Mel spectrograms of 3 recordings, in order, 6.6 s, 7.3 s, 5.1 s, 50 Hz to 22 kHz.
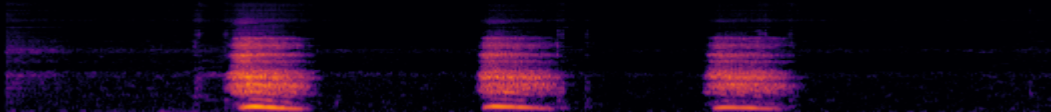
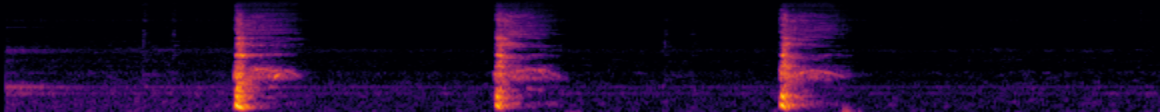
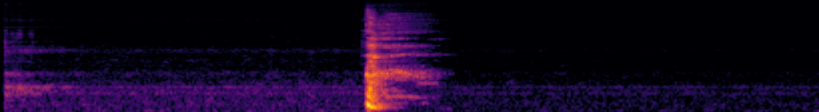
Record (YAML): exhalation_length: 6.6 s
exhalation_amplitude: 11820
exhalation_signal_mean_std_ratio: 0.37
three_cough_length: 7.3 s
three_cough_amplitude: 32766
three_cough_signal_mean_std_ratio: 0.2
cough_length: 5.1 s
cough_amplitude: 32766
cough_signal_mean_std_ratio: 0.15
survey_phase: beta (2021-08-13 to 2022-03-07)
age: 65+
gender: Female
wearing_mask: 'No'
symptom_runny_or_blocked_nose: true
symptom_sore_throat: true
symptom_diarrhoea: true
symptom_onset: 12 days
smoker_status: Never smoked
respiratory_condition_asthma: false
respiratory_condition_other: false
recruitment_source: REACT
submission_delay: 2 days
covid_test_result: Negative
covid_test_method: RT-qPCR
influenza_a_test_result: Negative
influenza_b_test_result: Negative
